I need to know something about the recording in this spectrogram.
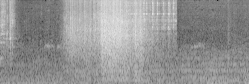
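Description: A metal roller shutter rattles open.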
